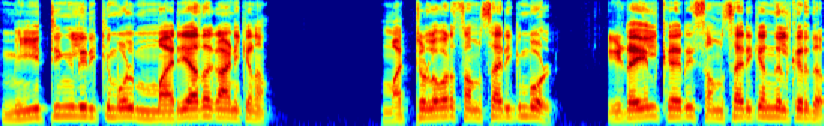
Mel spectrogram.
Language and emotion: Malayalam, angry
